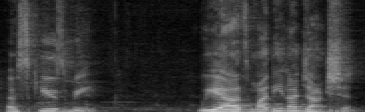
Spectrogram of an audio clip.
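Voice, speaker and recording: A man playing a polite, gentle young suitor, soft-spoken, in a dramatized stage reading. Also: a little high, lively intonation, moderate pace, lightly acted. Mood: courteous.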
